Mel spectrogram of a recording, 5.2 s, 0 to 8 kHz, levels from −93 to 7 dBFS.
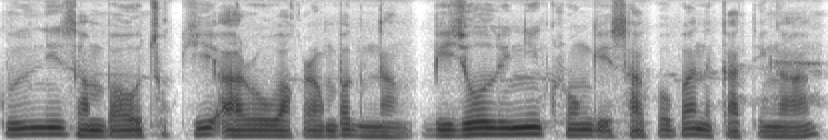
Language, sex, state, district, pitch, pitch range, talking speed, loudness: Garo, male, Meghalaya, West Garo Hills, 110 Hz, 105-125 Hz, 115 wpm, -19 LUFS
